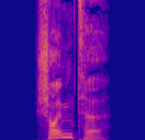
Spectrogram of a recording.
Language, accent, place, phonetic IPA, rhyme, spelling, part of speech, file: German, Germany, Berlin, [ˈʃɔɪ̯mtə], -ɔɪ̯mtə, schäumte, verb, De-schäumte.ogg
- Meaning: inflection of schäumen: 1. first/third-person singular preterite 2. first/third-person singular subjunctive II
